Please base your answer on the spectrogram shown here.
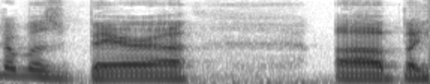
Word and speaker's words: Bara: he said it was Bara uh but he said it's fine if I he says people say bar all the time and I decided to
